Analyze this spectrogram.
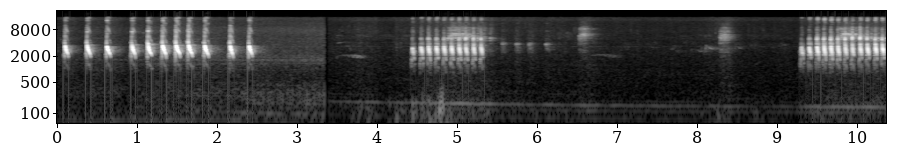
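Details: Golden-bellied gerygone, known locally as kapas tembak, used as a training recording for other songbirds: a fast train of about ten bright, evenly spaced high notes, then scattered softer chirps and a brief buzzy burst, ending with another rapid note series.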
